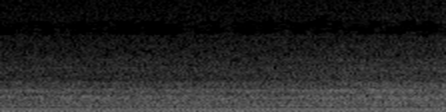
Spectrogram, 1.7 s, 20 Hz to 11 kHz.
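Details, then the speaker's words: Single-phase motor on 220 V started with a capacitor that is removed once up to speed: steady even hum with a constant tone and no knocks or rubbing; running normally at full speed. "Immediately disconnected the capacitor Everything, the engine started"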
